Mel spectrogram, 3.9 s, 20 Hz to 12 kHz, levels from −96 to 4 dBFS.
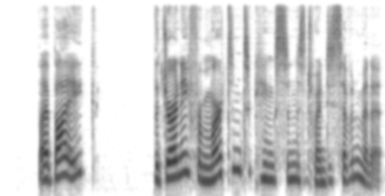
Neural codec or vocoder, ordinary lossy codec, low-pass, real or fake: none; none; 10.8 kHz; real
